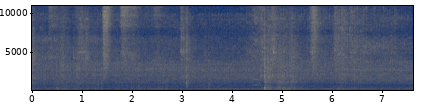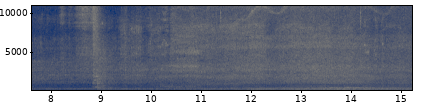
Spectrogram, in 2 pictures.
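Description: Automated side-loading garbage truck running in the street: a steady engine hum while its lifting arm works, two sudden loud bursts about a third of the way in and again past the middle, then the engine noise rising as the truck pulls away.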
